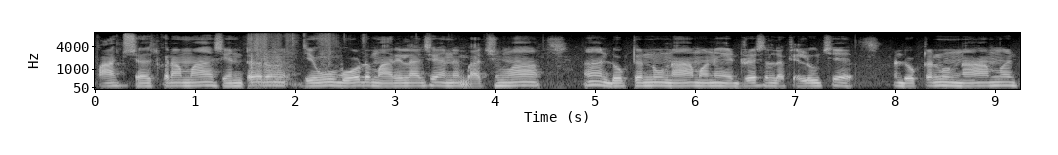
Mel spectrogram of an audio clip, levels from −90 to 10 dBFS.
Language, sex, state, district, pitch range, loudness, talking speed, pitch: Gujarati, male, Gujarat, Gandhinagar, 110-125 Hz, -17 LUFS, 115 wpm, 120 Hz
